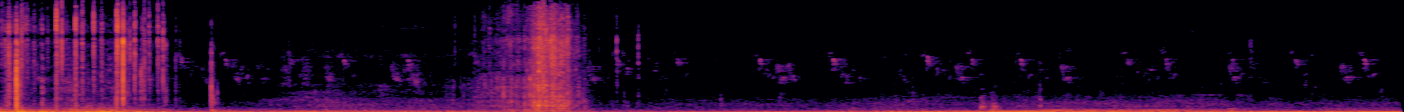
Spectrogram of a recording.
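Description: Small birds chirping over and over in the background above a low steady outdoor rumble, with crackling at the start and a short rush of noise about five seconds in.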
